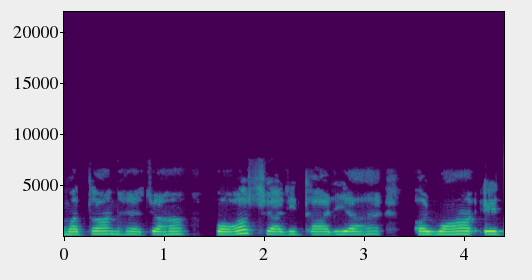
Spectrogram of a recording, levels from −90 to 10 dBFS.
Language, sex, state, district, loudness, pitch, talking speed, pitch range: Hindi, female, Bihar, Araria, -15 LUFS, 275 Hz, 150 wpm, 265-285 Hz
